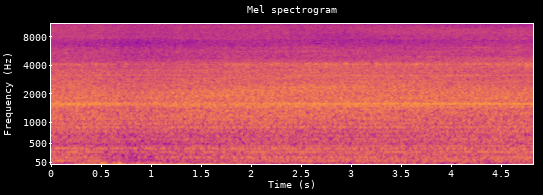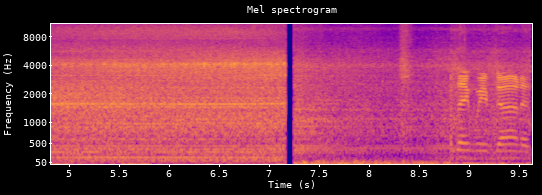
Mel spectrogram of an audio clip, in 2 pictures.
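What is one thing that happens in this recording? A combine harvester's engine rumbles steadily close by.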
